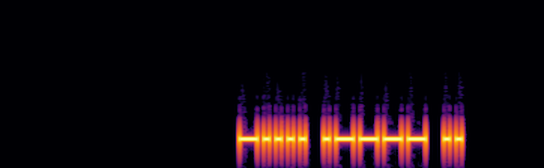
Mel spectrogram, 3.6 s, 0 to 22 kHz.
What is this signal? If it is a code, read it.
Morse code, heard as a keyed tone, about 31 wpm, 700 Hz. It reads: 61I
